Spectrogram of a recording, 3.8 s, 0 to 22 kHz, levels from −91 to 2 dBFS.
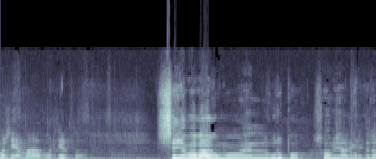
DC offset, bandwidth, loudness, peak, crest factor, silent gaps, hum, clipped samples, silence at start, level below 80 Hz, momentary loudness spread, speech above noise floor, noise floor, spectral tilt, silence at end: under 0.1%; 15.5 kHz; -15 LUFS; 0 dBFS; 16 dB; none; none; under 0.1%; 0 s; -38 dBFS; 22 LU; 22 dB; -37 dBFS; -4.5 dB/octave; 0 s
